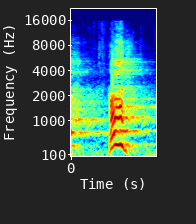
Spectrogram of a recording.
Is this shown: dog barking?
yes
